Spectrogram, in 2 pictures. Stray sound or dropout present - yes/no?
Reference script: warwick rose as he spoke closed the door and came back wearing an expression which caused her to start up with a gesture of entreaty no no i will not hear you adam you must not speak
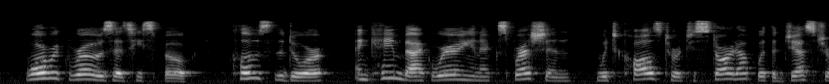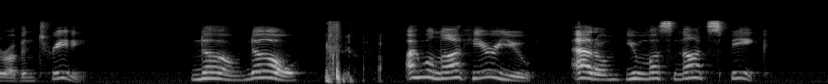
yes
